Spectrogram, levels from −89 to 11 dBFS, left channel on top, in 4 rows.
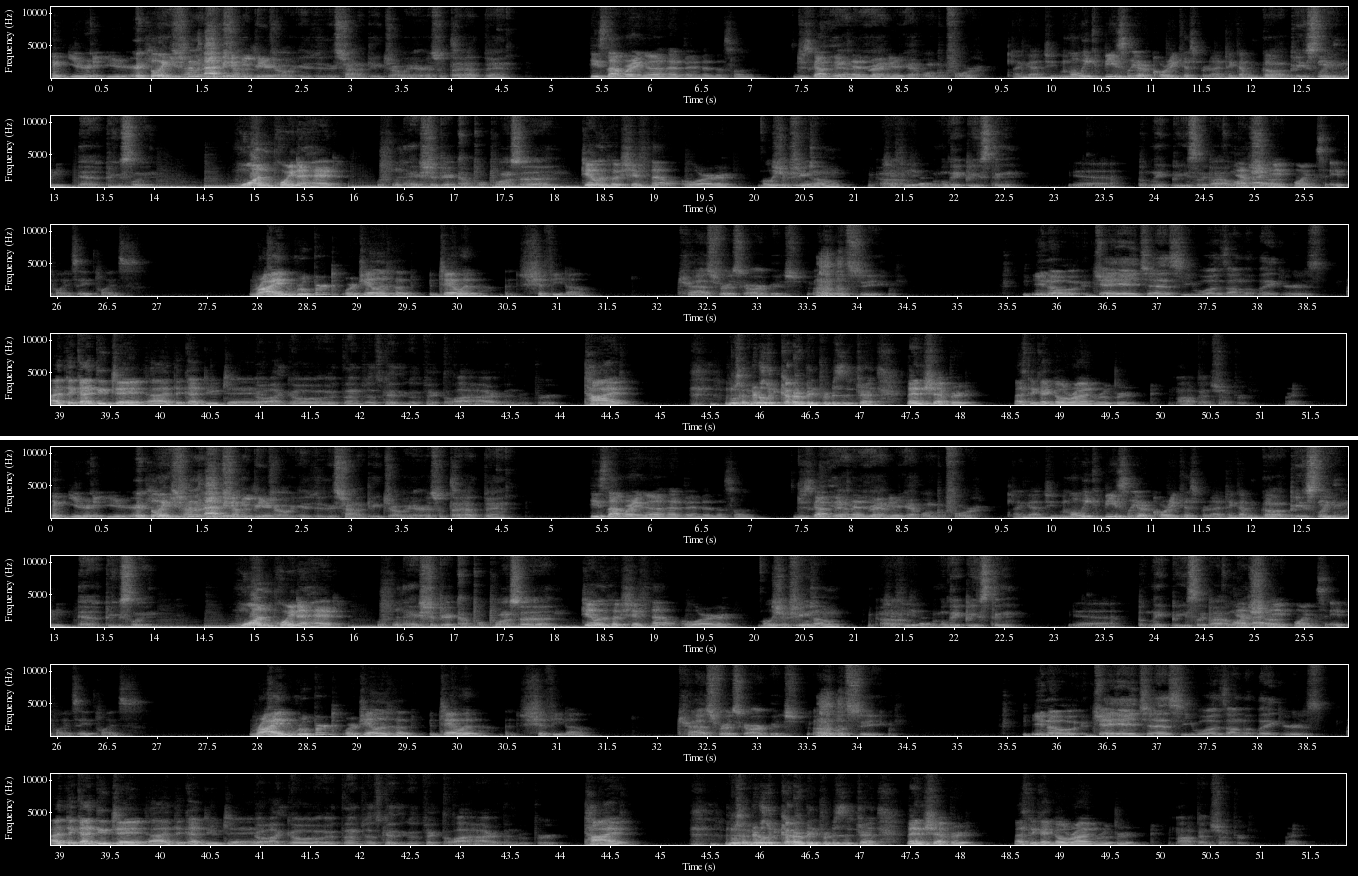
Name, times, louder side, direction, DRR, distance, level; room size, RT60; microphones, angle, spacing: voice 1, 0.0-2.2 5.4-7.0 7.4-8.5 9.6-12.4 12.7-13.1 14.7-15.9 16.2-16.5 18.3-19.7 20.0-20.5 21.5-21.8 23.2-23.6 24.8-26.6 27.9-30.2 30.6-31.3 33.6-33.7 38.9-41.1 44.2-44.6 45.3-48.1 48.5-49.7 51.3-51.4, right 1 dB, 15° left, -2 dB, 0.7 m, -27 dB
voice 2, 1.1-4.6 7.7-9.3 12.1-14.0 16.5-18.1 20.2-20.9 21.2-22.6 23.8-25.3 29.9-30.1 32.2-34.2 35.7-38.6 40.9-43.9 45.6-45.9 50.2-50.8, right 1 dB, 40° right, -6 dB, 0.5 m, -36 dB
sound 1, 9.7-19.5, equal, 55° left, 0.4 m, -31 dB
2.4 x 2.0 x 3.1 m, 0.33 s
head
